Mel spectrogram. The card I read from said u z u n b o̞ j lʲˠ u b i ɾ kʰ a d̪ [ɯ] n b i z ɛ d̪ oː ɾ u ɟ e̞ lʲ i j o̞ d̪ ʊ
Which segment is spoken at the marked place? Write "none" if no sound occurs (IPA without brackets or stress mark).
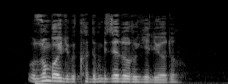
ɯ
